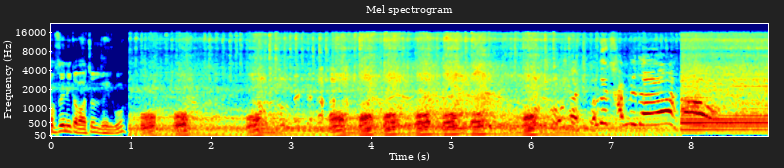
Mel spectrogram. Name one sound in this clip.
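A leaf blower engine roars.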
